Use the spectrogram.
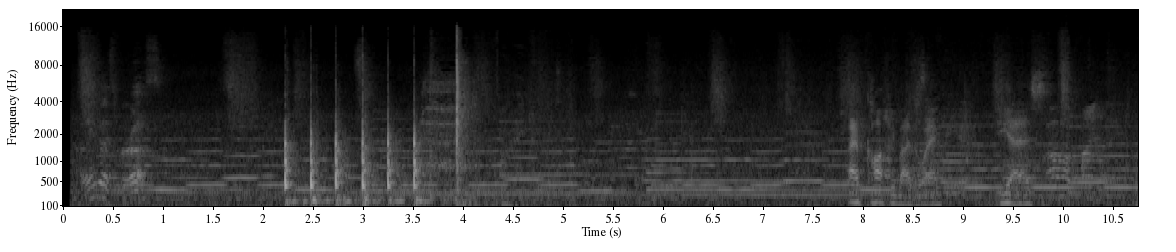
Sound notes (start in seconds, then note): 2.2 knocking at door; 5.0 uplifting music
